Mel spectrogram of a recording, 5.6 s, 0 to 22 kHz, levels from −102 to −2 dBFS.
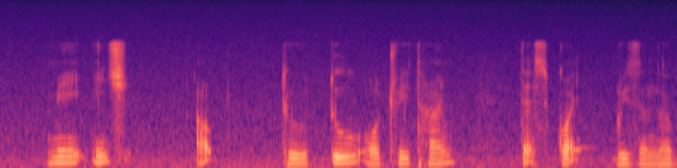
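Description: Nothing stood out on listening to this speech clip beyond a low room noise sitting about 22 dB below the speech.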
